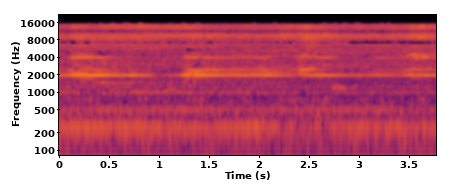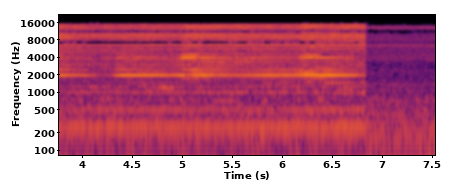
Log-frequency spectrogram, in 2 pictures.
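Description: Stepcraft CNC router's spindle running with a steady high whine while its 1/8-inch down-cut spiral foam bit pockets into foam with conventional milling, the setting that gives a clean cut in foam. The loudness swells a little every second or so as the bit moves through the cut, and the sound cuts off suddenly near the end.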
